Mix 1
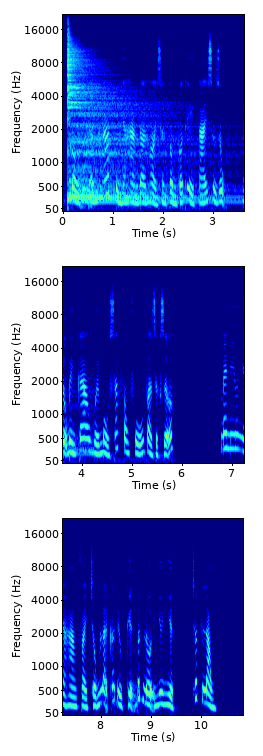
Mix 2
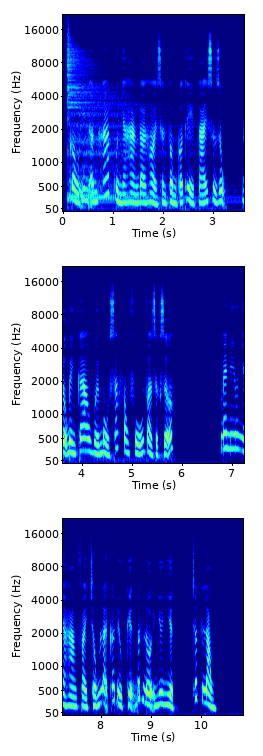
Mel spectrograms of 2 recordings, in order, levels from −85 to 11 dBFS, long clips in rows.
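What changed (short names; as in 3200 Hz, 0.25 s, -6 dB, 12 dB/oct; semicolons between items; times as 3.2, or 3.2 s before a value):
speech +5.0 dB; background -9.5 dB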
